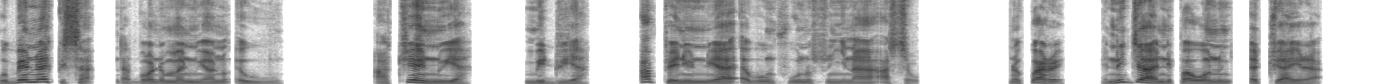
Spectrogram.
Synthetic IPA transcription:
wo˨bɛ˦nʊ̃˦æ˦kʰi˨sã˦na˨dɔ̃˦dɪ˨mã˦nũ˨a˨nʊ̃˦ʔæ˦wu˨wu˦ | a˨tʰɪ̃˦ɛ˦˨nũ˨a˦ | mẽ˨du˨a˦ | a˦pʰɾɛ˨nɪ̃˨n̩˨nũ˦a˦˨ʔæ˦bʊ̃˦m̩˦fu˦o˦nʊ̃˦sʊ˨ɲĩ˨nã̰ː˦ʔa̰˦ɕɪ̰˨w | nɪ̃˨kʰʷa˦ɾɪ˦ | ɛ˨nĩ˦d͡ʑa˦˨nĩ˦pʰa˦wɔ̃˦nʊ̃˦æ˦tʰu˨a˨jɪ˨ɾa̰˨

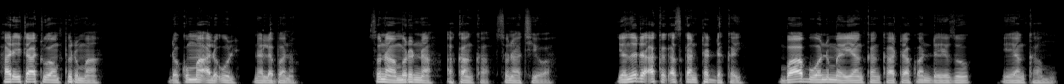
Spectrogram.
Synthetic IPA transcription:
ha˦rʔɪ˦ta˦tʊ˨wɐ˦mɸɪ˦rmaː˨ | da˨kʷʊ˦ma˦ʔa˨lʔʊ˦˨lna˨lɐ˦bɐ˦nɐ˨ | sʊ˦naː˨mʊ˦rnaː˨ʔa˨kɐ˦˨ŋka˨ʔsʊ˦naː˨t͡ʃeː˦˨waː˨ | jɐ˨nzu˦da˨ʔa˦ka˨kʼɐ˦skʼɐ˦ntɐ˦rda˨ka˦j | baː˦bu˨wɐ˦ni˦ma˨jːɐ˦ŋkɐ˦ŋkaː˦taː˦kʷɐ˦nda˨ja˦zoː˦ | ja˦jɐ˦ŋkaː˨mu˨ʔ

